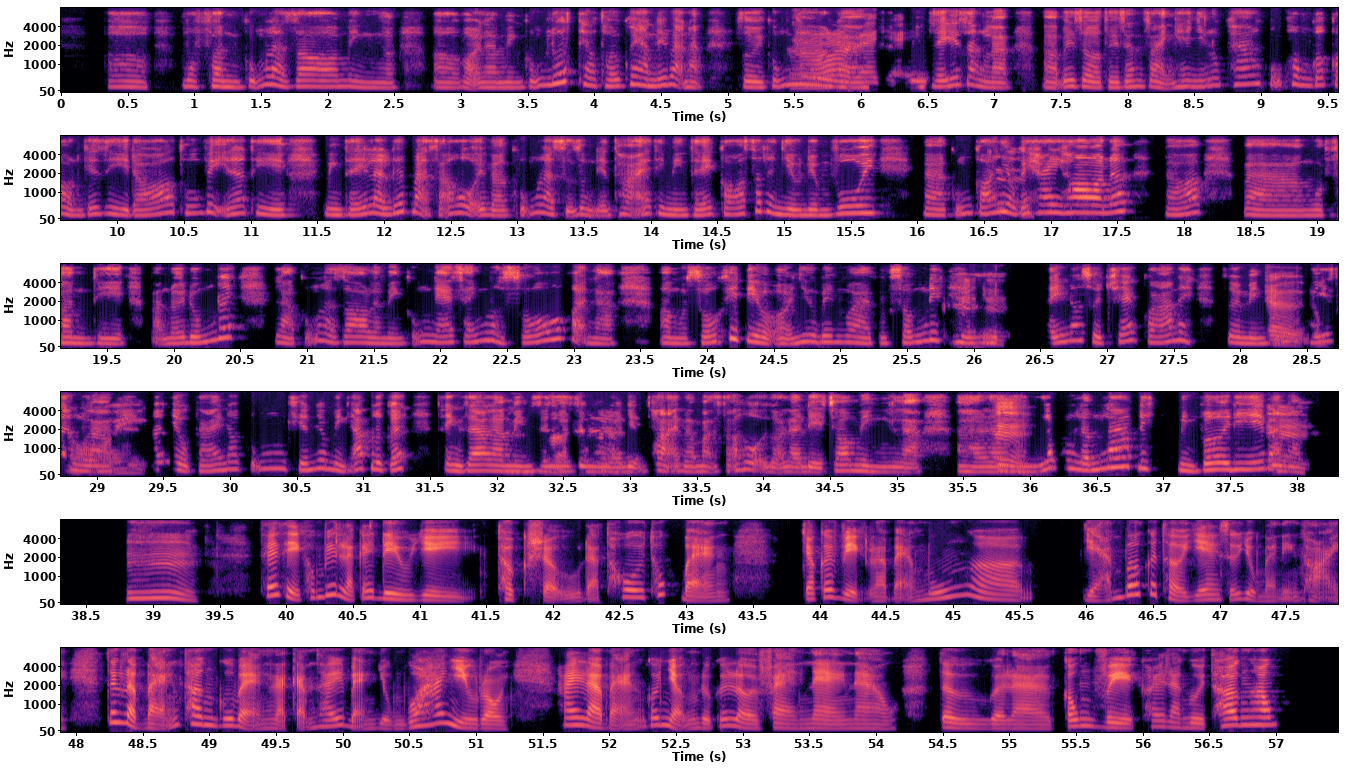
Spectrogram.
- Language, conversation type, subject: Vietnamese, advice, Bạn muốn làm gì để giảm thời gian dùng điện thoại và mạng xã hội?
- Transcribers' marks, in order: other background noise; laughing while speaking: "Ừm"; tapping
